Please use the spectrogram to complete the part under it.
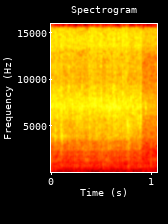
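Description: Cumin, mustard seeds, green chillies and onion sizzle in hot oil for an Indian ivy gourd stir-fry, a steady close hiss of frying that fills the whole moment with no talk.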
